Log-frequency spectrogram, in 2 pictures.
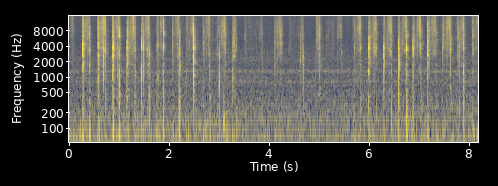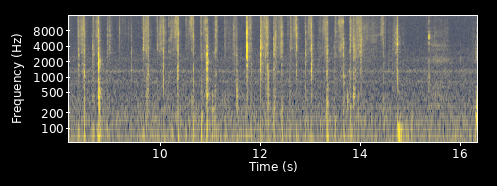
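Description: Tarot cards shuffled by hand, a long run of quick, crisp riffling flicks close by, soft in level and continuing steadily with only brief pauses.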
